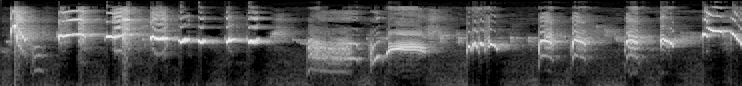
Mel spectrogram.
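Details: Captive-bird lure of an oriental magpie-robin (kacer): sharp separated whistles and upswept chips, a run of level repeated notes, then a burst of harsher warbled notes.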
